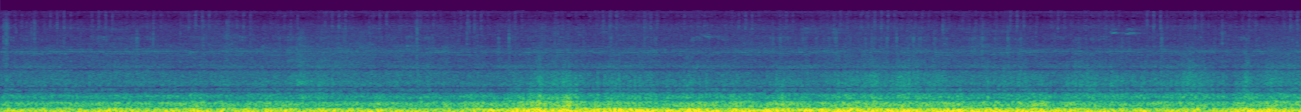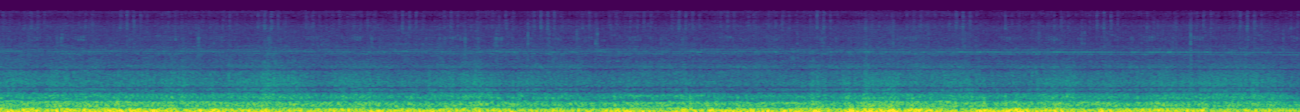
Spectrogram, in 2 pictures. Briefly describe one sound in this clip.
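Wind rumbles steadily across a microphone outdoors.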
